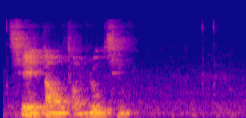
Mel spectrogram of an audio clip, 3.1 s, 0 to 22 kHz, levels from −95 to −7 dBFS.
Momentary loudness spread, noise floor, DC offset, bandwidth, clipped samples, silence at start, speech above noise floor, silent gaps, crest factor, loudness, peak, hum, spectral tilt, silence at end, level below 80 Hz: 13 LU; -59 dBFS; under 0.1%; 11 kHz; under 0.1%; 0.15 s; 34 dB; none; 18 dB; -26 LUFS; -10 dBFS; none; -6.5 dB/octave; 1.45 s; -52 dBFS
